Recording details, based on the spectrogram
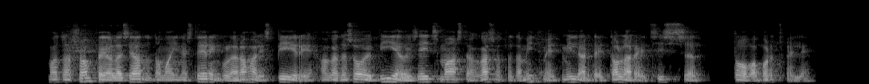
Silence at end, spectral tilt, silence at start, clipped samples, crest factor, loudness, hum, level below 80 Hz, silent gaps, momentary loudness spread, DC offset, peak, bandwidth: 0.55 s; -6 dB/octave; 0.5 s; under 0.1%; 18 dB; -29 LUFS; none; -76 dBFS; 7.16-7.34 s; 8 LU; under 0.1%; -10 dBFS; 7.6 kHz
